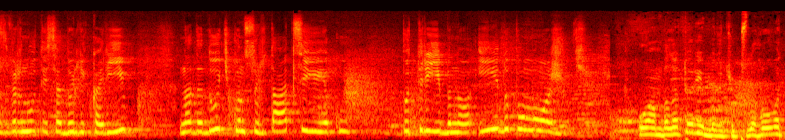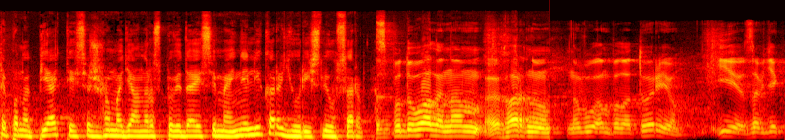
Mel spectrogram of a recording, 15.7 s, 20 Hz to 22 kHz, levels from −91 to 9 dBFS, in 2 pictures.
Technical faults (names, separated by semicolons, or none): input switched to a poorer device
